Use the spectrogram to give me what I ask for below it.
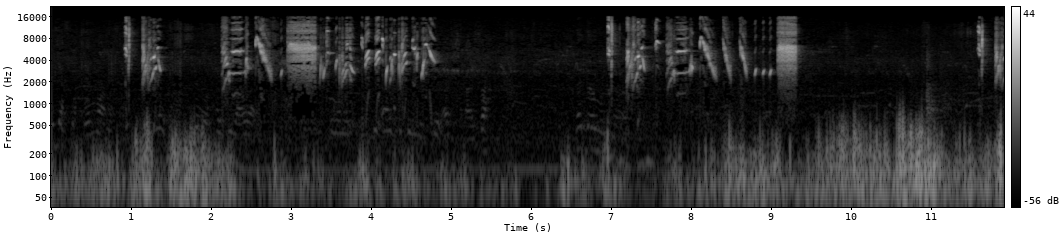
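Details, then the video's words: Wild-caught European goldfinch singing in rapid twittering, buzzy phrases with harsh rasping notes, broken by pauses, against steady low rumbling noise that swells toward the end. "أسمع وركز على المقنين الخلوي كيف يغرد"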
